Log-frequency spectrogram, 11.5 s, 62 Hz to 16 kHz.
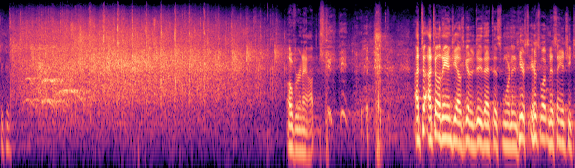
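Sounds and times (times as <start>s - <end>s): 
large crowd clapping in a round of applause: 0.0s - 6.2s
faint voices and cheers: 0.4s - 1.9s
speech: 5.8s - 11.4s
laughter: 6.4s - 10.6s.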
